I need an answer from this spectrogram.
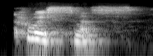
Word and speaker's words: Christmas: T is silent in castle, whistle, listen, fasten, Christmas.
